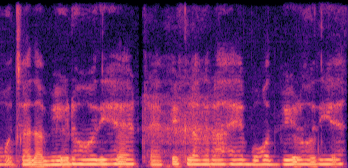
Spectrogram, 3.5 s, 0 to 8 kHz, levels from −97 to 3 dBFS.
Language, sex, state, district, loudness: Hindi, female, Delhi, New Delhi, -14 LUFS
